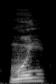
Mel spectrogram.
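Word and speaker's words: muy: Mui spelled m u y mui.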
